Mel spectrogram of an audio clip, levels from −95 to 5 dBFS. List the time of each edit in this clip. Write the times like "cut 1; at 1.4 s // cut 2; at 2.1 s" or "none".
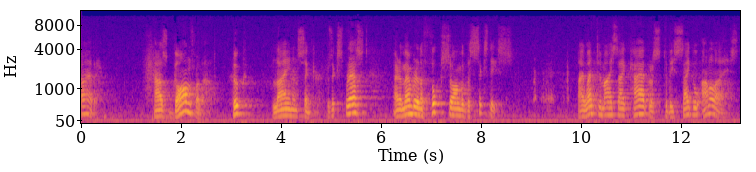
cut 1; at 2.9 s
